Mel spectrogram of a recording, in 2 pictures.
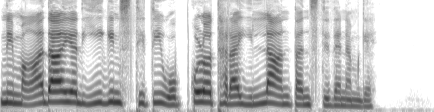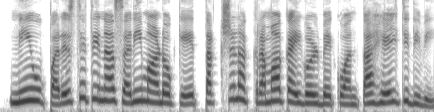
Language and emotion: Kannada, angry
